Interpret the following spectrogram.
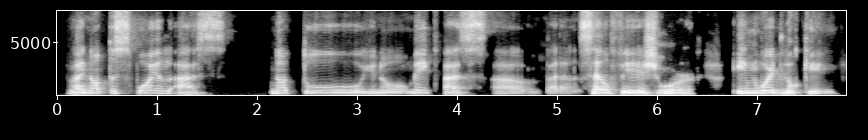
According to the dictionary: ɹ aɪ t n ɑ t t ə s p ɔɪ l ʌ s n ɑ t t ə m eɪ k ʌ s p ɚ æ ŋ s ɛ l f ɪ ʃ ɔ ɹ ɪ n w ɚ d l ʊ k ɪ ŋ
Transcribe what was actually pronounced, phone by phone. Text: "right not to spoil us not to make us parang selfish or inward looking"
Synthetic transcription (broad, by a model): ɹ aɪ n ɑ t t ə s p ɔɪ l ʌ s n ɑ t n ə m eɪ k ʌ s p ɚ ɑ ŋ s ɛ l f ɪ ʃ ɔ ɹ ɪ n w ɚ d l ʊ k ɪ ŋ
